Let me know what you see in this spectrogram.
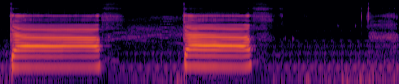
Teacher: জিহ্বার গোড়া থেকে একটু সামনের দিকে এগিয়ে ওই জায়গাটি তার বরাবর ওপর তালুর সাথে লাগিয়ে উচ্চারিত হবে কাফ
